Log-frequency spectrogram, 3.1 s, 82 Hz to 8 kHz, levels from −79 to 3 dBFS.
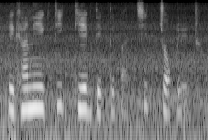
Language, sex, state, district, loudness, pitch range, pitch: Bengali, female, West Bengal, Alipurduar, -15 LUFS, 210-235 Hz, 225 Hz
